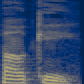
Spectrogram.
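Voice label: "bulky", English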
